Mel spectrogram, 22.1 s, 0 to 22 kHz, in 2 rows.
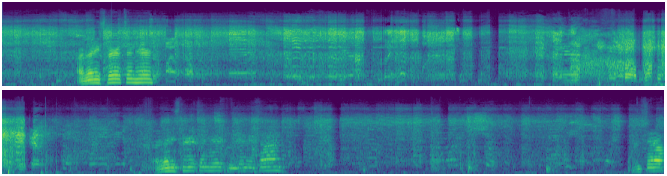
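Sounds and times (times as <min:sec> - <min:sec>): radio static bursts: 0:00.0 - 0:22.0
snippets of radio music: 0:00.0 - 0:22.0
snippets of radio voices: 0:00.0 - 0:22.0.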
